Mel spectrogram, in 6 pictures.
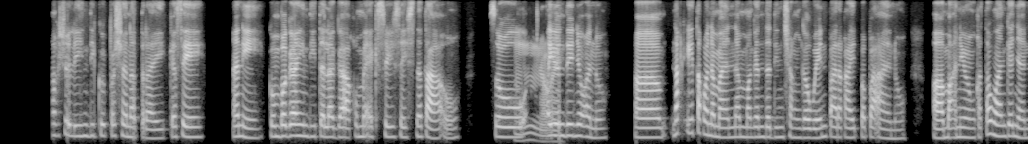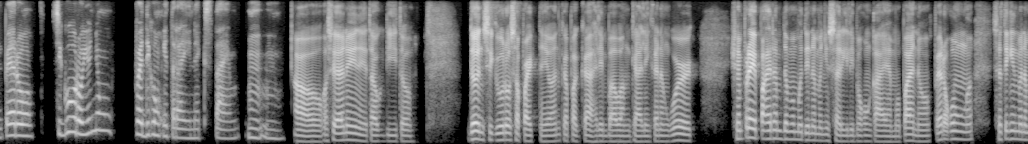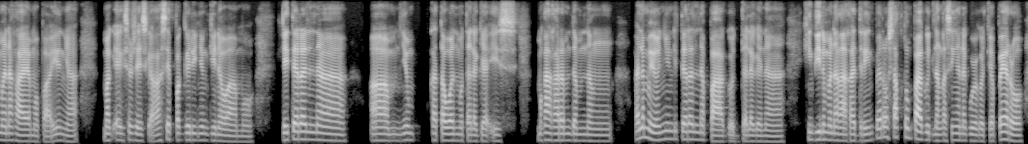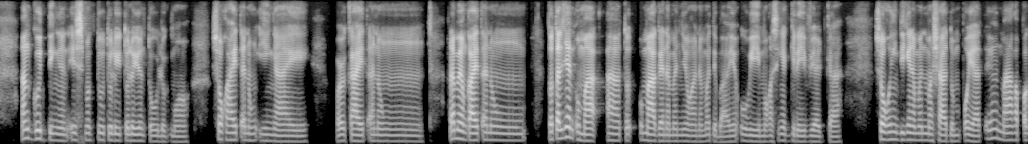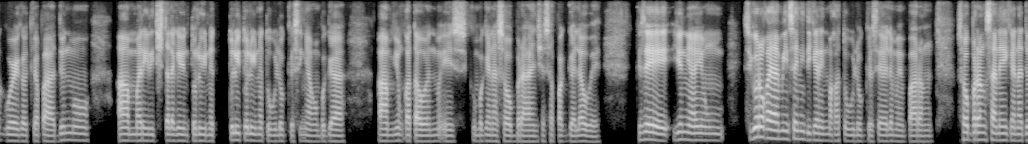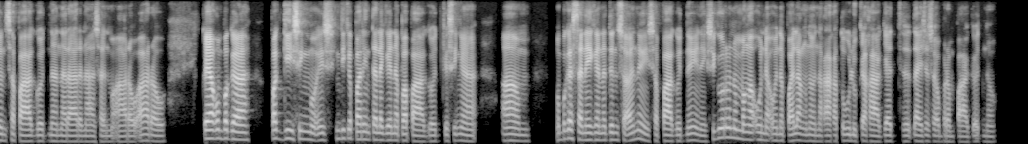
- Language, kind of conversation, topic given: Filipino, advice, Paano ako makakapagpahinga at makarelaks kung madalas akong naaabala ng ingay o mga alalahanin?
- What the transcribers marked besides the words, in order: other background noise; tapping; "nag-workout" said as "wowot"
